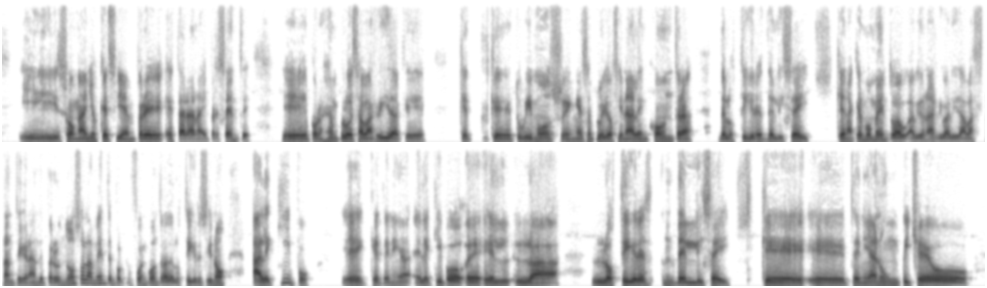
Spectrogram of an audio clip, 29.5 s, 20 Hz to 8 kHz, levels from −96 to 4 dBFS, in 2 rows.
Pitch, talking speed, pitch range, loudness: 125 Hz, 135 wpm, 120-140 Hz, -26 LUFS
